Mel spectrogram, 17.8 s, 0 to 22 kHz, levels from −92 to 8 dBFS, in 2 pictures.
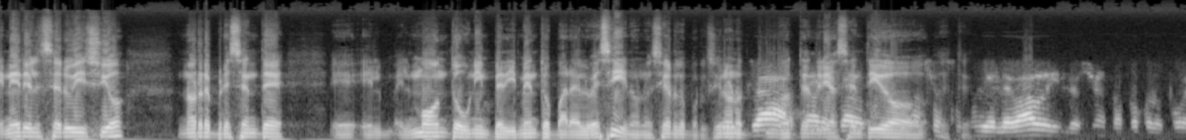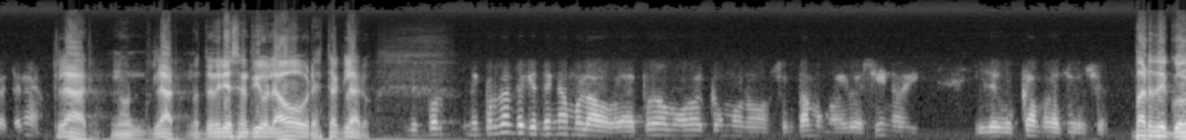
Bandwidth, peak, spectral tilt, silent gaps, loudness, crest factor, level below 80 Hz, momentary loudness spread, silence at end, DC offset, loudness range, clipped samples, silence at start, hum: over 20 kHz; 0 dBFS; -4.5 dB/octave; none; -12 LUFS; 12 dB; -36 dBFS; 18 LU; 0 s; under 0.1%; 10 LU; 0.2%; 0 s; 50 Hz at -40 dBFS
